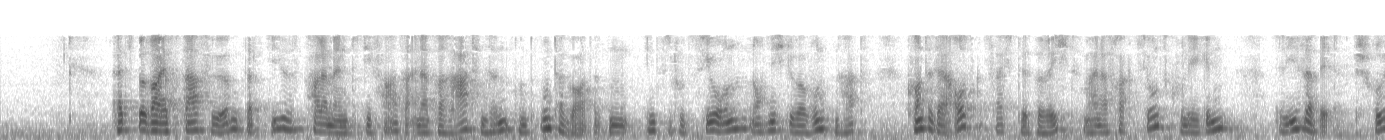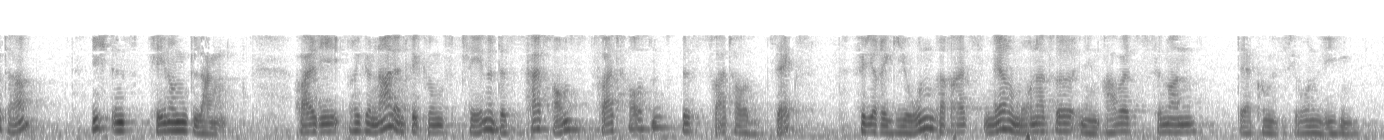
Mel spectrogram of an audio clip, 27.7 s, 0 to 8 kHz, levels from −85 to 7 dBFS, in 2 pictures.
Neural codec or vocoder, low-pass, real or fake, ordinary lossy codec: vocoder, 22.05 kHz, 80 mel bands, Vocos; 7.2 kHz; fake; AAC, 16 kbps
